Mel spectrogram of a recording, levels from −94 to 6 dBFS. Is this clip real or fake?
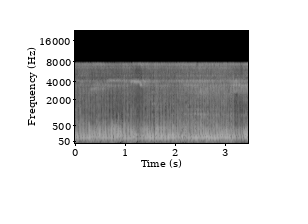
fake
